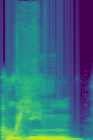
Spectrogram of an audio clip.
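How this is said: The name is said in a put-on Asian accent.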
